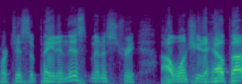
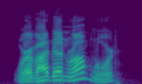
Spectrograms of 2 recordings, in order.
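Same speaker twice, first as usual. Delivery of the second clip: put-on sarcastic tone, pitched up; 5 semitones higher than usual. Acting out a listener's reply to god: imitating a sarcastic reply. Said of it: "That's sarcasm, by the way".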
